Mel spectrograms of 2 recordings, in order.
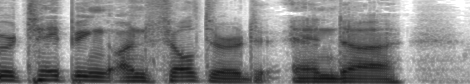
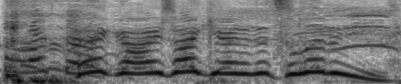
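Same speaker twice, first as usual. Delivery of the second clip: very high, squeaky voice. Remembering a talking yogurt lid character, a speaker does his voice: high-pitched Liddy voice. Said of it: "High pitched voice".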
